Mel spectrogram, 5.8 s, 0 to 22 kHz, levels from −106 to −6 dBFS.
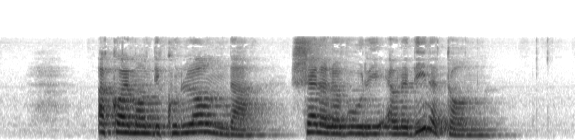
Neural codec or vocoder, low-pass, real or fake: none; 7.2 kHz; real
